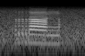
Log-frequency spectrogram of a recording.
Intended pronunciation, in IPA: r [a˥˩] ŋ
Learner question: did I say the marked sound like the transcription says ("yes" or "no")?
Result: no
